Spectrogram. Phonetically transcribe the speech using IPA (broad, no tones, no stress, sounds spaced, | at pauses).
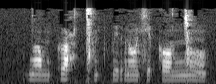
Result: dˤ ã m k ɤ ħ ǀʰ ə̃ k p i r ɔ̃ ɕ ɛ k ɔ ŋ͡ǀ õ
